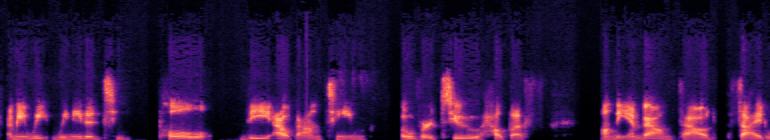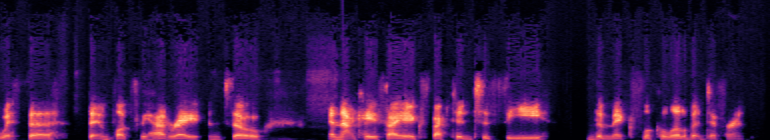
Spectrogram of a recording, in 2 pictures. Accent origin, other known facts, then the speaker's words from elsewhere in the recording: Utah, United States; I am a Utah native, born and raised in Utah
